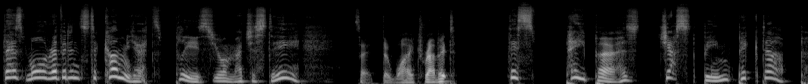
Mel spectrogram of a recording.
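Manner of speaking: very high, fussy rabbit voice. Acted. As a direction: squeak it out nervously.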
